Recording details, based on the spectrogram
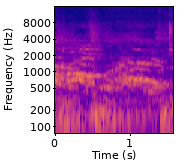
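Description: A dense crowd roars and shouts continuously at a candidates' nomination-filing rally in Mauganj, a loud, steady wall of voices with scattered cheers and yells.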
